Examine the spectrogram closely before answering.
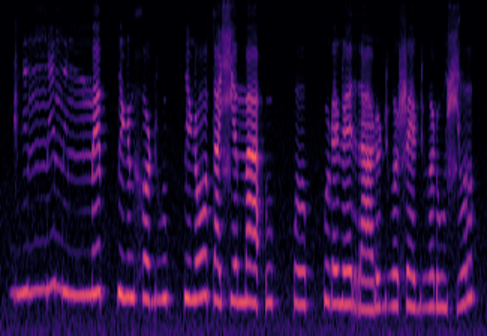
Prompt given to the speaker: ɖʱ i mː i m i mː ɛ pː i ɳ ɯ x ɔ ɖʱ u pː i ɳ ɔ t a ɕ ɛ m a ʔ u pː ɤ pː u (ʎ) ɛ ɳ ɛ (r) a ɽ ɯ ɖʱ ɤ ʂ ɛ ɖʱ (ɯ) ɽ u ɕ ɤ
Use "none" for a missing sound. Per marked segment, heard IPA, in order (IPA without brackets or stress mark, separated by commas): ɽ, r, ɤ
